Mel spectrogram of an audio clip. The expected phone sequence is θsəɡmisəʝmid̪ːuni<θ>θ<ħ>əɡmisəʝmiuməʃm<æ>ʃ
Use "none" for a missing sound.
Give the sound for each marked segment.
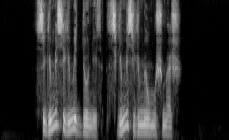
θ, s, æ

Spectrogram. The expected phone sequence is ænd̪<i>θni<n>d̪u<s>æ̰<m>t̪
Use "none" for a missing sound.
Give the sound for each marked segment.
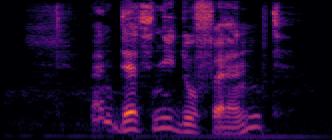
æ, none, f, n

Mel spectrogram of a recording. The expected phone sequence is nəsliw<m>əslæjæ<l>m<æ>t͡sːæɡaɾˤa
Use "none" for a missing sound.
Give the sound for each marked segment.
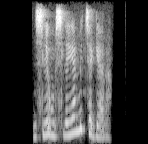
m, ɾ, i

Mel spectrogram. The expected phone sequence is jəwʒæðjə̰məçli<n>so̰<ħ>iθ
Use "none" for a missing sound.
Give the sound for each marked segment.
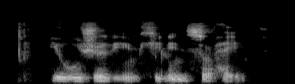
n, ħ

